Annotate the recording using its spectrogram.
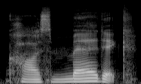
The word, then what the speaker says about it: cosmetic: 好，后面呢 t 也是一样要弱化变成 d 的声音 cosmetic。 Cosmetic，有没有发现并没有把 t 这个轻音发出来？后面 t 后面的 i 也是一样要念成 i 的声音，短母音 i，所以是 cosmetic surgery。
